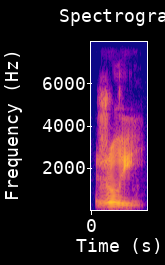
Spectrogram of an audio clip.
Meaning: second-person singular imperative imperfective of жева́ть (ževátʹ)
- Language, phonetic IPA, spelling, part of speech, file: Russian, [ʐuj], жуй, verb, Ru-жуй.ogg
